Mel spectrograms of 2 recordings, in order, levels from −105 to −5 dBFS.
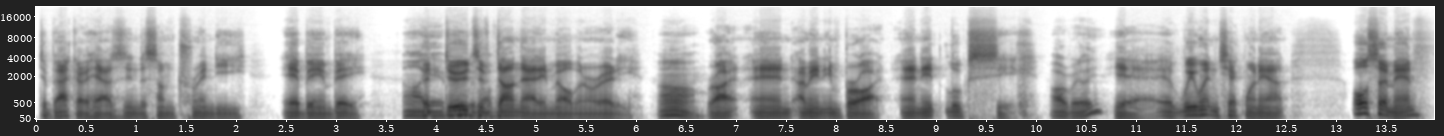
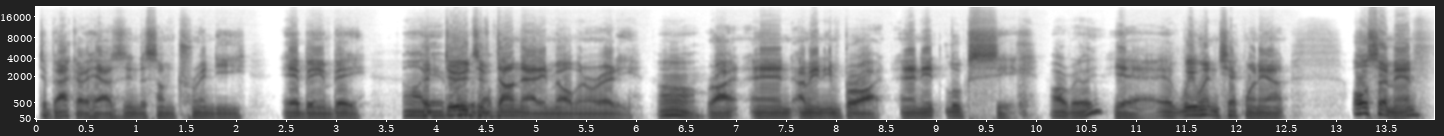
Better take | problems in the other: first | distortion; slight; 10 dB below the speech

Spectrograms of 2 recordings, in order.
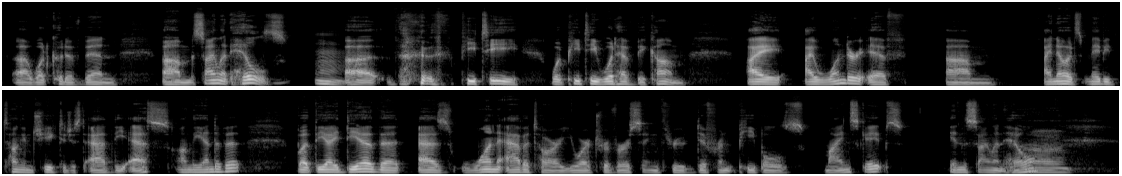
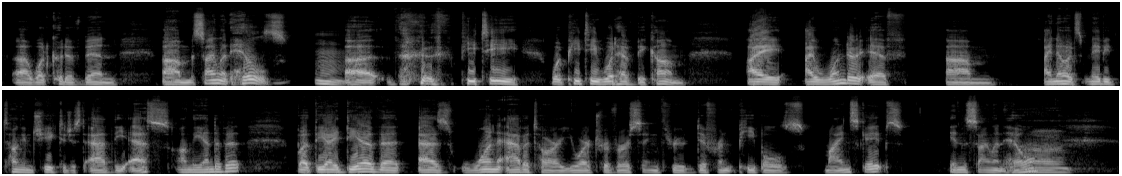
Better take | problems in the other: first | distortion; slight; 10 dB below the speech

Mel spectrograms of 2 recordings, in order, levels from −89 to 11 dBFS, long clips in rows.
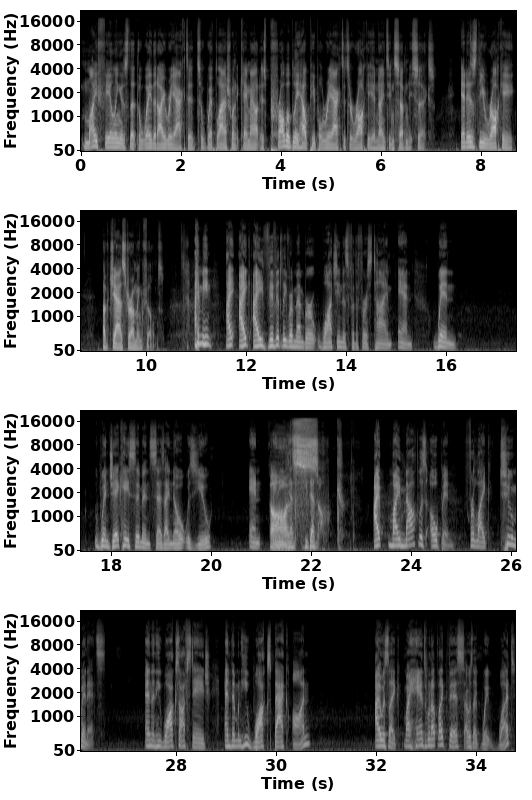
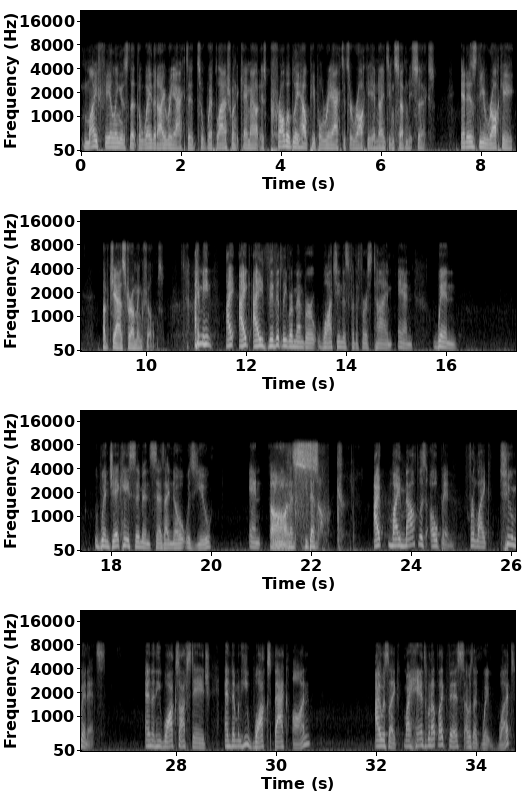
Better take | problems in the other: first | garbled, watery; badly; nothing above 8 kHz

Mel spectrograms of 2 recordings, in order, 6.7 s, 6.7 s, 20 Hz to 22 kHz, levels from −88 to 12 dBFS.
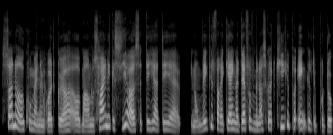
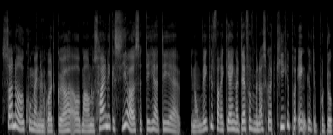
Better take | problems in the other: second | thin; somewhat; fading below 450 Hz

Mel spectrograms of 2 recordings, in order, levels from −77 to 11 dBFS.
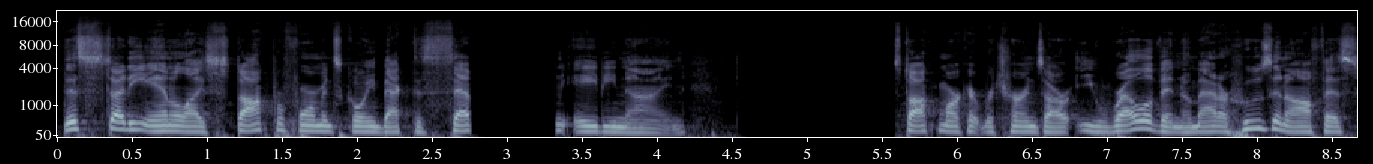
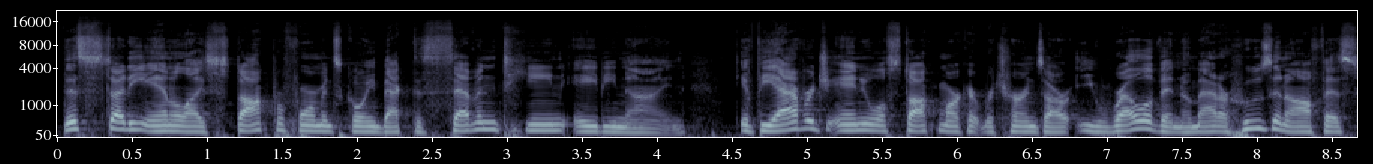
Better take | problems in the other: second | audio cutting out; at 3 s for 0.5 s and at 4.5 s for 1 s

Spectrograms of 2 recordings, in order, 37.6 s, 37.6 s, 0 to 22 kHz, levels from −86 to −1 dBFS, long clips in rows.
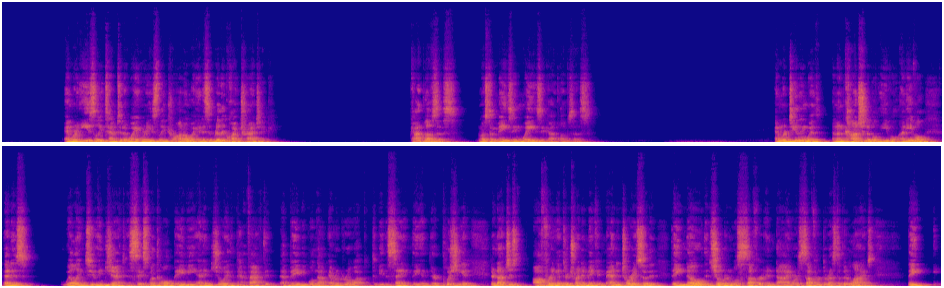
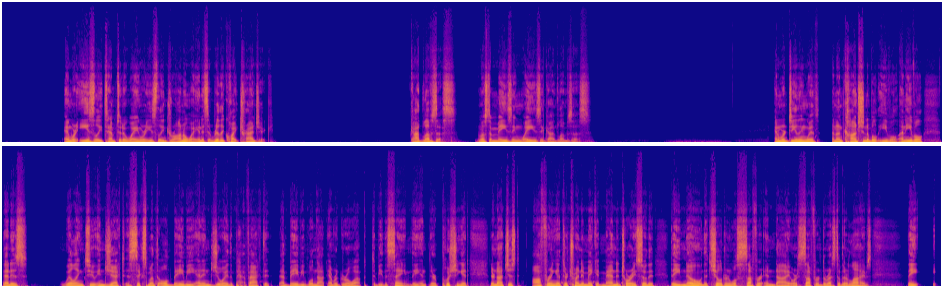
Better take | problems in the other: second | off-mic speech; far // room echo; slight; dies away in 0.5 s

